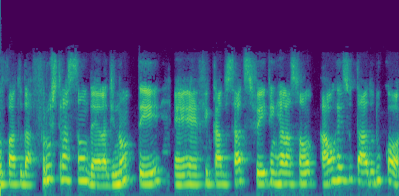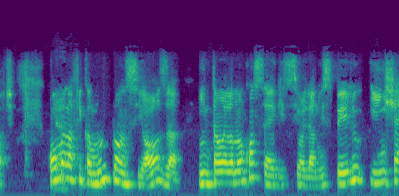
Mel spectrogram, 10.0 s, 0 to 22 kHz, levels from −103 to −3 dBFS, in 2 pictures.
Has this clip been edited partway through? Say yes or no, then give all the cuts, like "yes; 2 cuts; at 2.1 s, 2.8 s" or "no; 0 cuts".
yes; 1 cut; at 2.1 s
